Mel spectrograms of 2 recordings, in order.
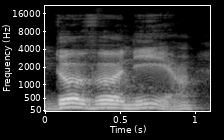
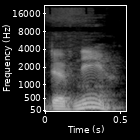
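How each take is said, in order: First: The second e is pronounced as a syllable. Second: The second e is dropped from the word. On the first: "The second E, it, you can say devenir" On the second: "but mostly it's just devenir"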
